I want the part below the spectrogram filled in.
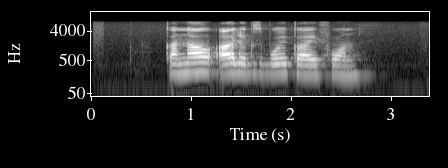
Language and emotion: Russian, neutral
